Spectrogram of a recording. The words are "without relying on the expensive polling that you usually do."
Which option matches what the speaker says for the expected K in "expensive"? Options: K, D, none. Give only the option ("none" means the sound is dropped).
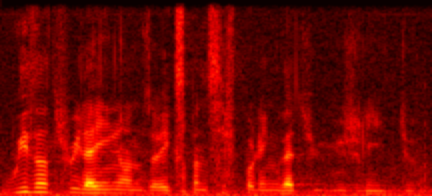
K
